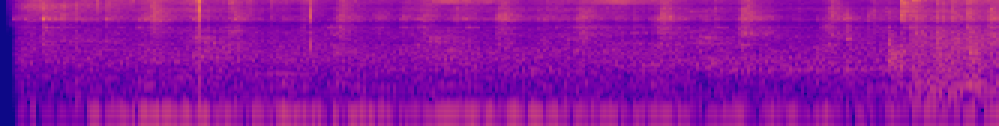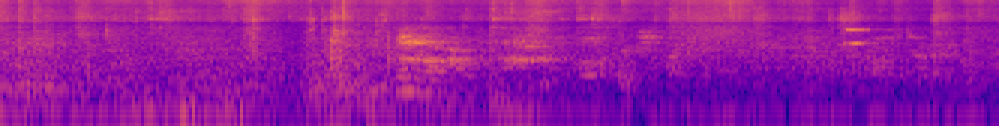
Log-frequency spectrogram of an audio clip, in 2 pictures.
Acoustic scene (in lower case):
elevator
